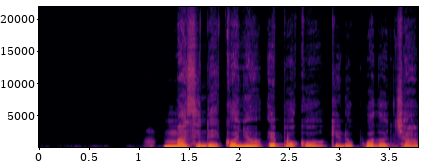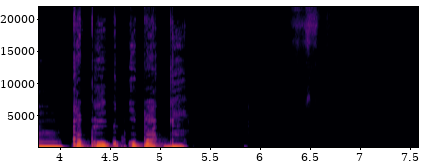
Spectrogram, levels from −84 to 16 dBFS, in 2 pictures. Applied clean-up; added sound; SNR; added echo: neural mask model Resemble Enhance denoiser.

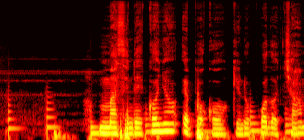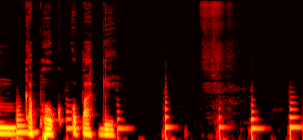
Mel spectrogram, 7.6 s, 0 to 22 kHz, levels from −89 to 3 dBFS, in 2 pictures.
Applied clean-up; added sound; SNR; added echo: classical method Wiener filter.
